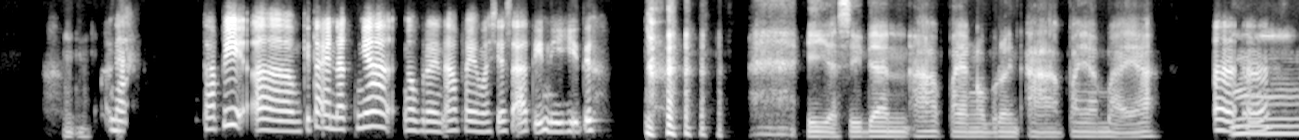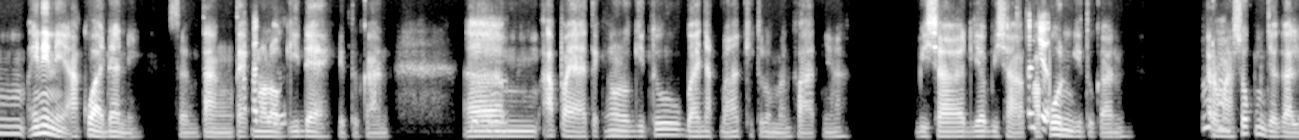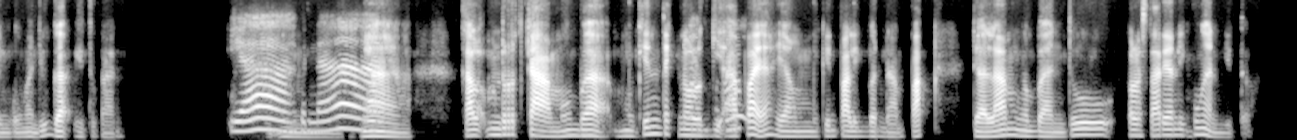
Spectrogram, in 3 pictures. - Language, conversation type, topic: Indonesian, unstructured, Bagaimana peran teknologi dalam menjaga kelestarian lingkungan saat ini?
- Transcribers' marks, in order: laugh; tapping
